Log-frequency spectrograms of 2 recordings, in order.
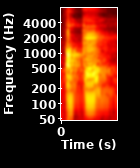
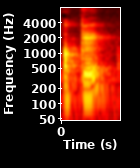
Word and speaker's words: hockey: Again, to practice our pronunciation, please repeat after me. Du vélo. Du vélo. Au hockey. Silent H. Au hockey.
